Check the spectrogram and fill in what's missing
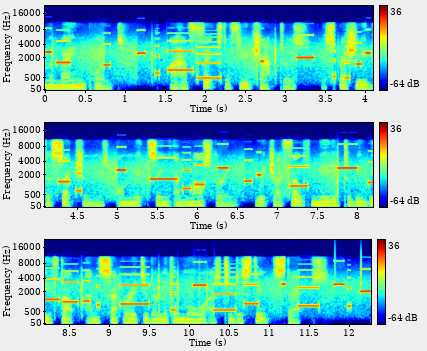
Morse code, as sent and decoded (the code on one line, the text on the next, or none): none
